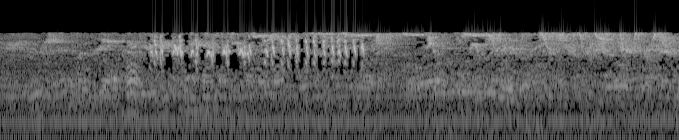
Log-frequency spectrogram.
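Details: A greater green leafbird at a songbird contest, placed third, sings a fast, jumbled run of high chirps and rattling notes with a softer chattering tail, over a steady background murmur.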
